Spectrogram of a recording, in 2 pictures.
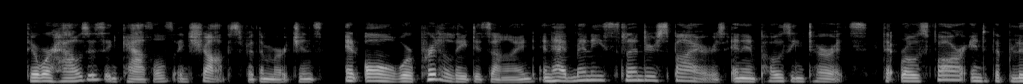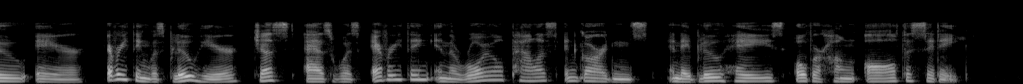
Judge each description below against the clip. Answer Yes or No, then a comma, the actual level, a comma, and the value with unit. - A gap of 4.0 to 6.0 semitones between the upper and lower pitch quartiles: Yes, average, 4.7 semitones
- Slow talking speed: No, average, 150 wpm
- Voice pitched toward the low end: No, medium, 150 Hz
